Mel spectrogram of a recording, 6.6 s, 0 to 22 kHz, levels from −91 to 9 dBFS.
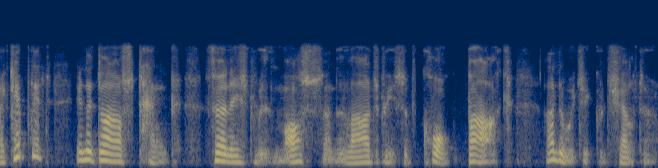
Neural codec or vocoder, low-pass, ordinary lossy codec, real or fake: vocoder, 22.05 kHz, 80 mel bands, HiFi-GAN; 7.2 kHz; Opus, 32 kbps; fake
